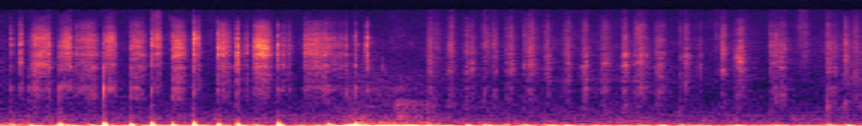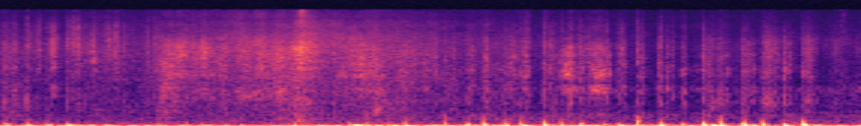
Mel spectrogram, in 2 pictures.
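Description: A single large, soft, hollow-cored white paper toilet roll is held in one hand beside a binaural mic and scratched with the fingertips and nails of the other hand. It makes a dense, rapid run of dry, crackly scratching with bright papery hiss over soft low thumps. A brief louder rub comes near the two-second mark.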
